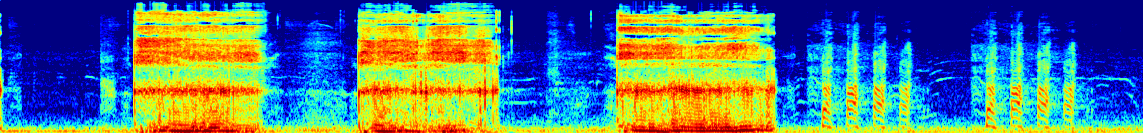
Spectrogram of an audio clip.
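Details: Person sleeping in a car, snoring loudly and drooling; three loud, rough, rattling snores about two seconds apart with quieter breathing between.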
